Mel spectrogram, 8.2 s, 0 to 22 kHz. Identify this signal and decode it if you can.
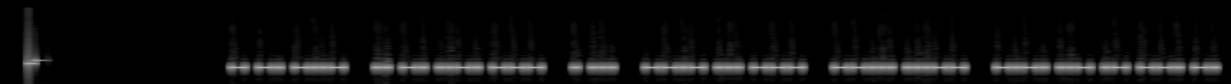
Morse code, heard as a keyed tone, about 40 wpm, 700 Hz. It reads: TNX INFO ES QSO 73 CUAGN
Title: Practice QSO - Exchange 4 - Ending - 40wpm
